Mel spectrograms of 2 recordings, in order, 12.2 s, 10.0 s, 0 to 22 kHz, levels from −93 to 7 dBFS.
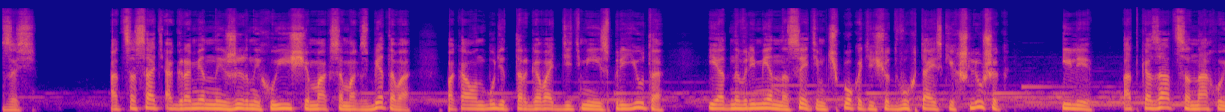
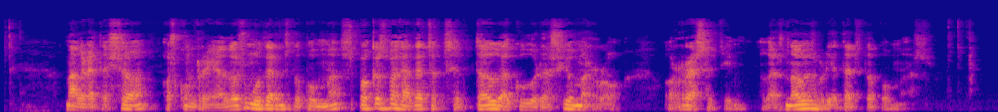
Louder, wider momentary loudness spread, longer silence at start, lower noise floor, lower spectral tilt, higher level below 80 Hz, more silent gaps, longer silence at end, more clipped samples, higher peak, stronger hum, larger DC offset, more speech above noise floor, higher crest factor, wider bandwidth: about the same, -23 LUFS vs -23 LUFS; second, 9 LU vs 16 LU; second, 0 s vs 0.65 s; about the same, -57 dBFS vs -59 dBFS; about the same, -5.5 dB/octave vs -6 dB/octave; first, -52 dBFS vs -62 dBFS; neither; second, 0 s vs 0.75 s; neither; second, -10 dBFS vs -6 dBFS; neither; neither; about the same, 34 dB vs 36 dB; about the same, 14 dB vs 18 dB; first, 16 kHz vs 11 kHz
